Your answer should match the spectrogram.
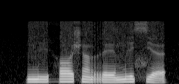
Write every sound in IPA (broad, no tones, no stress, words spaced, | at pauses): mihʌːʃã remi sʲɛ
